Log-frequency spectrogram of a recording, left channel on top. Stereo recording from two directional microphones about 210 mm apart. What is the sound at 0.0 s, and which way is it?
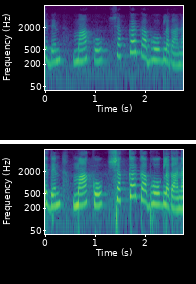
A woman's voice, 40° right (ahead or behind).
